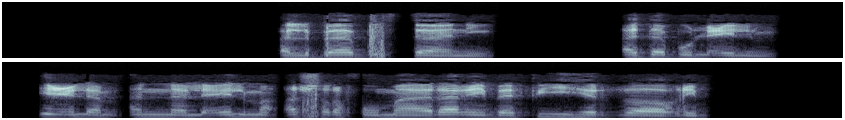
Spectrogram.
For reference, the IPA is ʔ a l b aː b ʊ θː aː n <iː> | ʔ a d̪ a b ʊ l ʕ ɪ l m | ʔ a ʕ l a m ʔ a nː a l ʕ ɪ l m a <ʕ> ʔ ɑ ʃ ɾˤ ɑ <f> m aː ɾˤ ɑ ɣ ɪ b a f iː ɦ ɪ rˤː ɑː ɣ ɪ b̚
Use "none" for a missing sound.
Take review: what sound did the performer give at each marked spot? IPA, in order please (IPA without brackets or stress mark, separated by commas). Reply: iː, none, f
